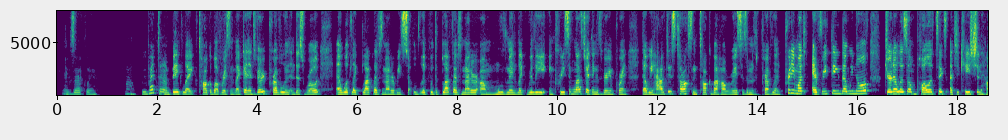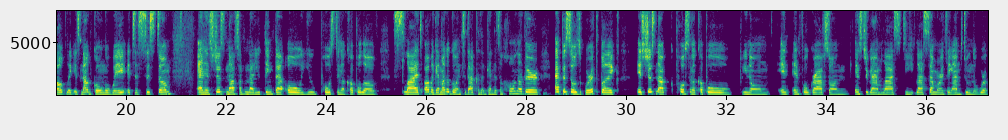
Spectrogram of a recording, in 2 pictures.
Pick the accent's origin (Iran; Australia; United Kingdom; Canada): Canada; Brampton, Ontario; we're from Brampton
